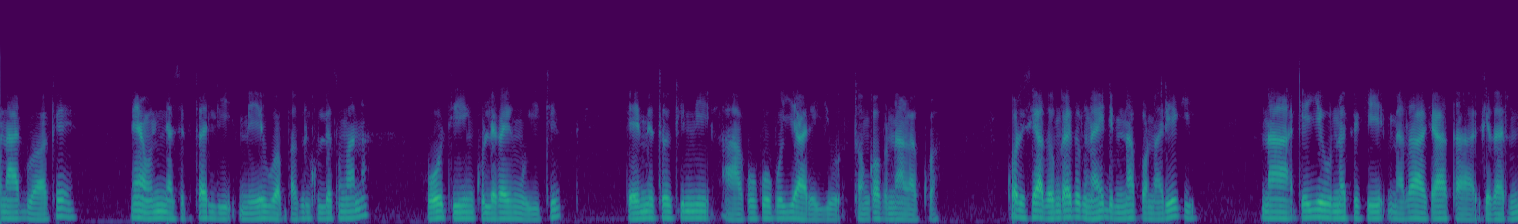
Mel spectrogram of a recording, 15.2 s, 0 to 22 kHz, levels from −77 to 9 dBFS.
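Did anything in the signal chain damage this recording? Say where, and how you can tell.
Yes. The damage happens at the codec stage, and it runs through the whole speech clip. This is the AMR wideband (HD Voice) codec at a low rate. The speech sounds rough and raspy throughout, which fits AMR-WB at about 8.85 kbit/s. Nothing reaches above 7 kHz. The codec models the voice as pulses through a vocal tract filter up to 6.4 kHz. It fills the band from 6.4 to 7 kHz with shaped noise. At this rate that pulse model leaves clearly audible harshness.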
